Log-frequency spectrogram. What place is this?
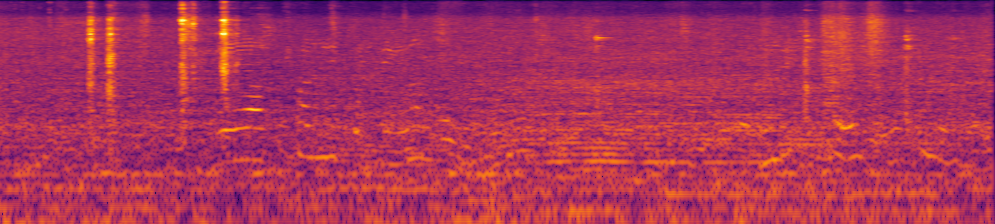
in a restaurant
